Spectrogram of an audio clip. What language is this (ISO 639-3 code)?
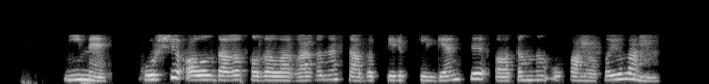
bak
